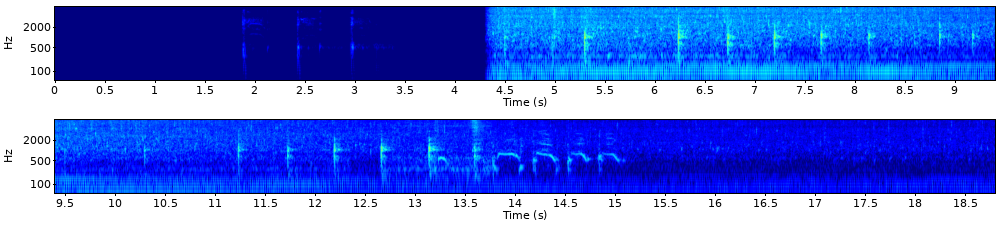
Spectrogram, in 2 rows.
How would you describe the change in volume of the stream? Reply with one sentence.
The loudness of the stream goes down.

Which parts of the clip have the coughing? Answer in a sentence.
The coughing can be heard from 1.9 to 3.4 s and from 13.2 to 15.2 s.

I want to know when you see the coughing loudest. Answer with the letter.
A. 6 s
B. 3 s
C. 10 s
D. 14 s
D.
